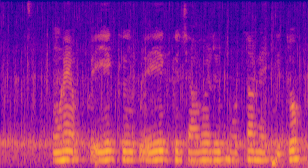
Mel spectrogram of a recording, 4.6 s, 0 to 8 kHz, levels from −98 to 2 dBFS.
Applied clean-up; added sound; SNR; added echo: none; Boiling; 15 dB; none.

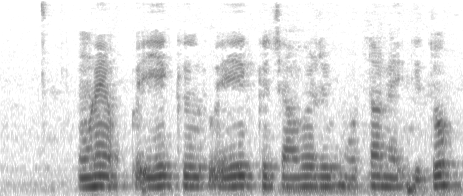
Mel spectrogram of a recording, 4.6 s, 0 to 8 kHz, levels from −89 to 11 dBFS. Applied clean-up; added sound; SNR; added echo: none; none; none; none.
